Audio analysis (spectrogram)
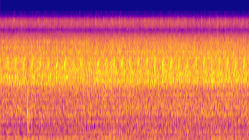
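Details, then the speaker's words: Warm idle, thermostat open, solid roller lifter engine after valve lash set and pushrod guide plates repositioned: even idle with faint light tick, former problem side now quiet, slight leftover noise on passenger side; valve train noise fixed by guide plates. "You know, this used to be the problem side here, so we got some little bit of noise over on the passenger side. Drive it around a little bit, but for me, this seems like this is a win. This is a fix."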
